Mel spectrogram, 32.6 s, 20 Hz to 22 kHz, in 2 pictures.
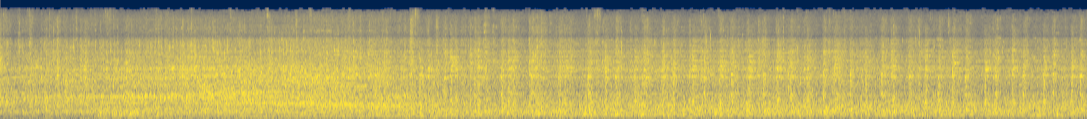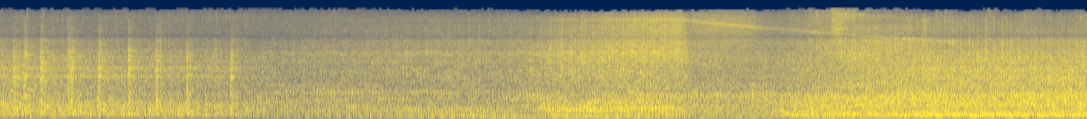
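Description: Class 47 diesel locomotive passing, followed by a long train of four-wheeled goods vans clattering rhythmically over the rails. The clatter fades after the last van goes by, and near the end a second diesel locomotive's engine grows louder as it approaches.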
